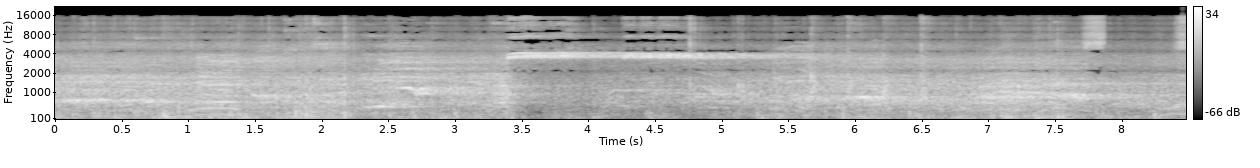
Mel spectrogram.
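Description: Basketball game sound in a gym: a ball bouncing on the indoor court and voices in the crowd echoing around the hall, with a steady high-pitched tone for about two seconds in the middle.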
